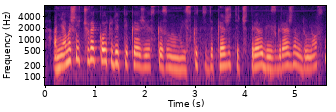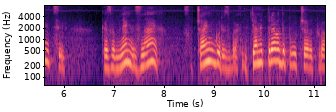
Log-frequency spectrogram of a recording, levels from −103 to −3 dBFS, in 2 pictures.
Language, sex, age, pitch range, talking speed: Bulgarian, female, 50-69, 180-225 Hz, 175 wpm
